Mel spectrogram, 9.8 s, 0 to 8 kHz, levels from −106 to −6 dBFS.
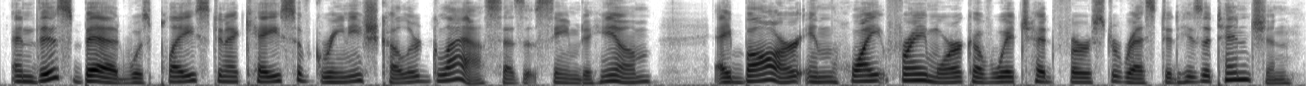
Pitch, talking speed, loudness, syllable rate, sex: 170 Hz, 185 wpm, -20 LUFS, 4.3 syllables/s, female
